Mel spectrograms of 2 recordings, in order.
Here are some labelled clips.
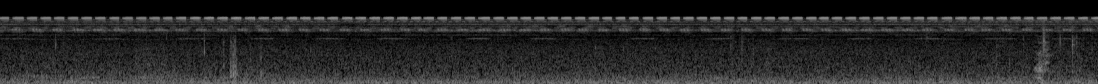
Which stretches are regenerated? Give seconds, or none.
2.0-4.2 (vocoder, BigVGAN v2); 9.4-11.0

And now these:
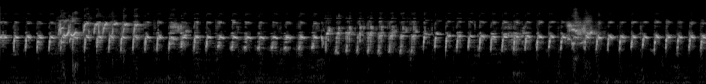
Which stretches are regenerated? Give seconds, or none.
5.4-7.1 (autoencoder, DAC-VAE)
